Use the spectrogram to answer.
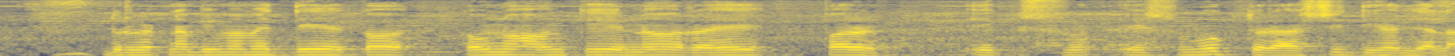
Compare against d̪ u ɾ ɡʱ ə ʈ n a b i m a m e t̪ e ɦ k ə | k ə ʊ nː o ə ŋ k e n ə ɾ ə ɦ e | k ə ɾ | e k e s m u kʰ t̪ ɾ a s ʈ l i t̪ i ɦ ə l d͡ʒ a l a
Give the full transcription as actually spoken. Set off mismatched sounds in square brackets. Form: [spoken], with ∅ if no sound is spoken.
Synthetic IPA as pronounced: d̪ u ɾ ɡʱ ə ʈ n a b i m a m e [d̪] e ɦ k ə | k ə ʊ [n] o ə ŋ k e n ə ɾ ə ɦ e | [p] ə ɾ | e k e s m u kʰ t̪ ɾ a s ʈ [ɾ] i [d̪] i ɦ ə l d͡ʒ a l a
